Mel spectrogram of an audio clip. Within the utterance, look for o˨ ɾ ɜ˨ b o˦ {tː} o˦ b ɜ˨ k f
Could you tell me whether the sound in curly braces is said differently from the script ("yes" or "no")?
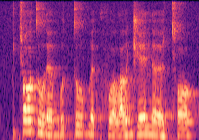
no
